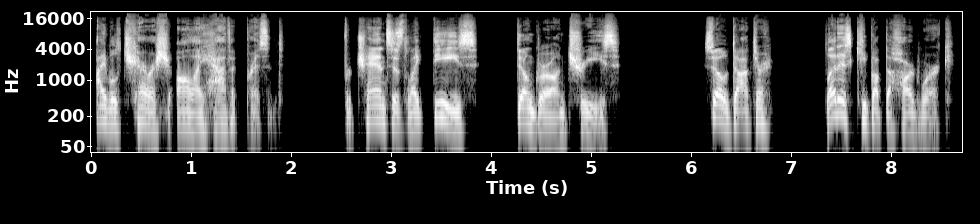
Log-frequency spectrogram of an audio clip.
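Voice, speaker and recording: A polite studious young guy for a game, mid pitch, measured, dry sound. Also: lively intonation, bright, forceful tone, dry recording, full character voice. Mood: grateful, earnest. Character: studious, polite, earnest young male operator. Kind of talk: scripted game voice lines.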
